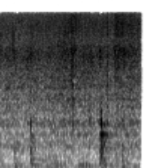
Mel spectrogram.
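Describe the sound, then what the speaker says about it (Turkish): Tomato and pepper paste sautéing in a pan, a soft, steady sizzle with a few faint stirring scrapes, close and quiet, cutting off abruptly near the end. "Birazcık kavuruyorum salçamı."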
